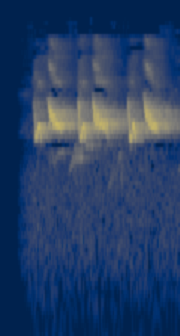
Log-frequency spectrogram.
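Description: House sparrows chirping: a quick run of loud, repeated chirps in close pairs, about two pairs a second, starting about half a second in.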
